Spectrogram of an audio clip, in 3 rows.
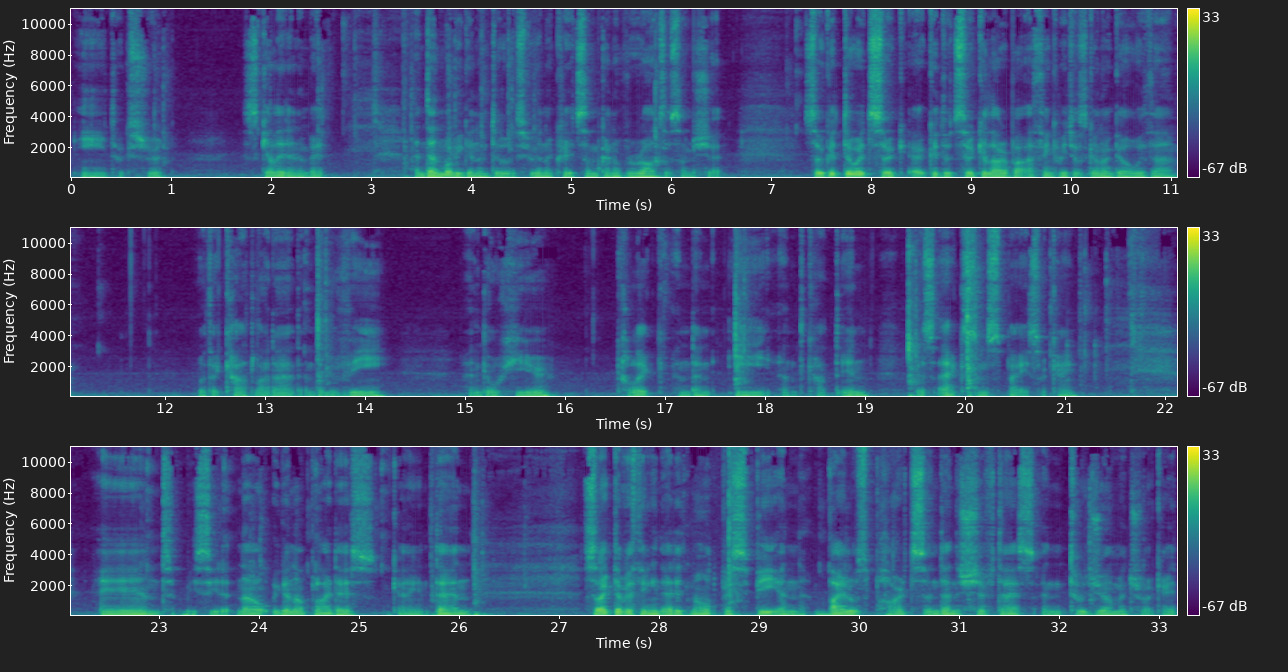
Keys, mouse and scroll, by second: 0.3 click, 0.6 s, 1.5 click, 2.3 shift+middle click, 2.9 Tab, 3.3 middle click, 3.9 KP_5, 4.2 middle drag, 4.4 middle click, 5.7 d, 6.8 click, 11.0-13.1 drag, 13.3 v, 13.9 v, 16.3-16.7 middle drag, 17.5 e, 19.8 space, 20.6 shift+KP_5, 21.3 shift+middle click, 22.6 shift+click, 23.3 shift+click, 23.5 q, 24.2 ctrl+q, 24.2 ctrl+click, 24.9 click, 25.5 Tab, 25.9 a, 28.5 p, 29.3 click, 30.0 Tab, 31.6 shift+s.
